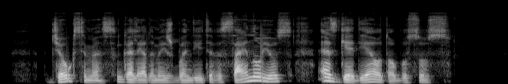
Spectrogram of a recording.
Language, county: Lithuanian, Vilnius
